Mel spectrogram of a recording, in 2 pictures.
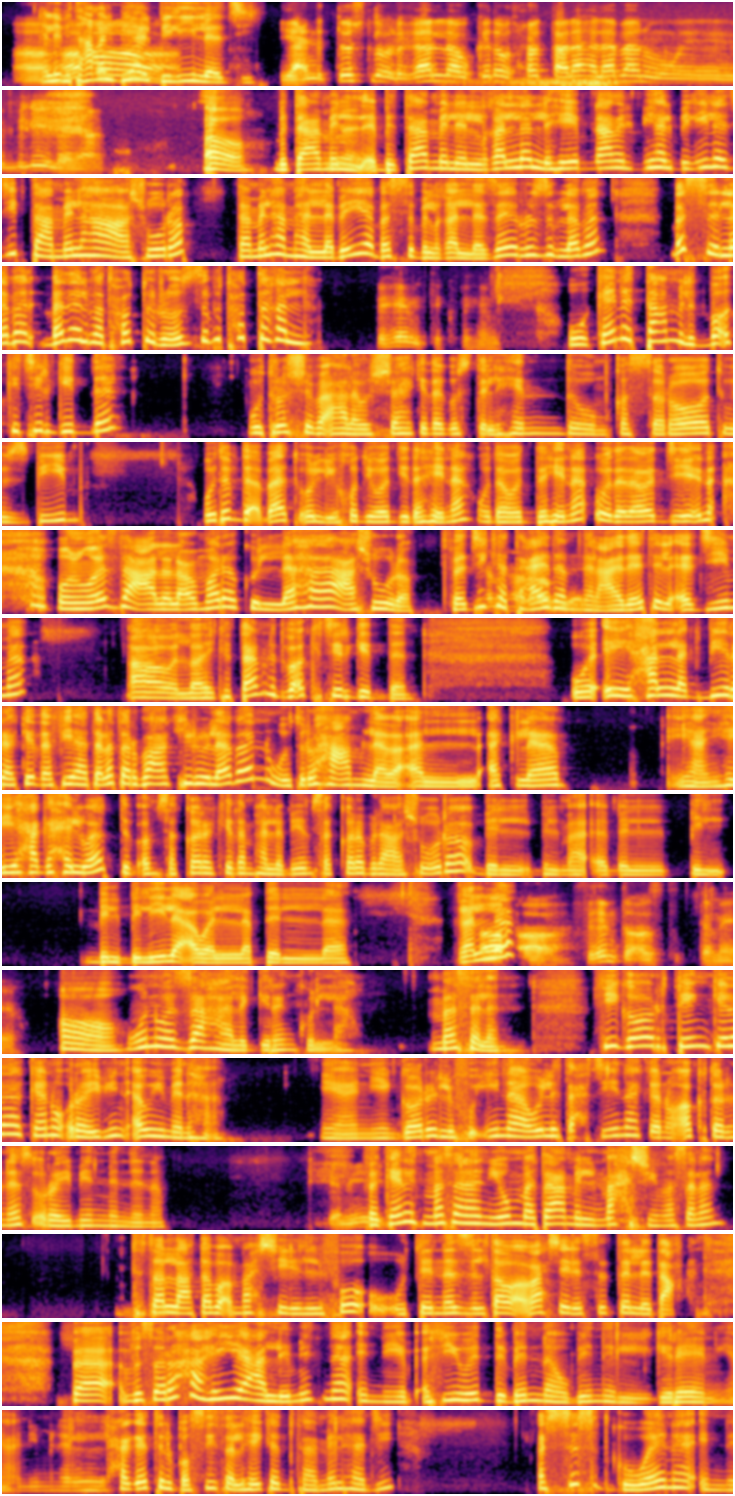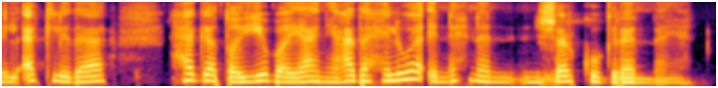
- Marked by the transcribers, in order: static
- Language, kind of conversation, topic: Arabic, podcast, ليش بنحب نشارك الأكل مع الجيران؟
